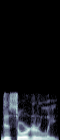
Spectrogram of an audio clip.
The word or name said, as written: disorderly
